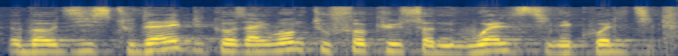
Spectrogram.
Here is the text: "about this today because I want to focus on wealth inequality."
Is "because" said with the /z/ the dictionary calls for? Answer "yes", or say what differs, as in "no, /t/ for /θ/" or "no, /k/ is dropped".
yes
